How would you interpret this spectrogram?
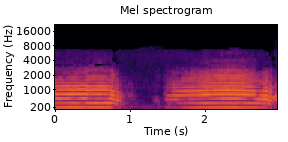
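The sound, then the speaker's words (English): Two long, sustained trombone notes played by a man at the Meadowbrook Inn, each held over a second with a brief slide at its end and a short gap between them. The tone is loud, brassy and low, with no one talking. “that man with his trombone”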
